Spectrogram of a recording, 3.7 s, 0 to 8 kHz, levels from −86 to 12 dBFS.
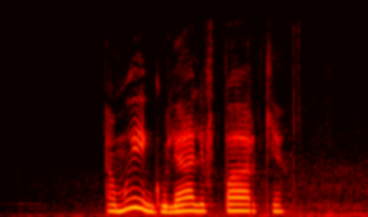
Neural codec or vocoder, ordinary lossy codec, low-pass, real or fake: none; AAC, 48 kbps; 7.2 kHz; real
